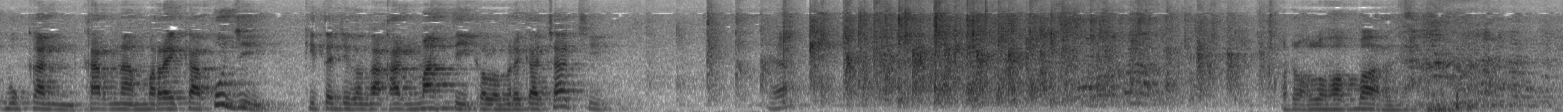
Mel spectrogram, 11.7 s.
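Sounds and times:
speech: 0:00.0 - 0:04.7, 0:05.8 - 0:06.1, 0:09.6 - 0:10.8
audience clapping: 0:04.8 - 0:09.9
laughter: 0:10.4 - 0:11.7.

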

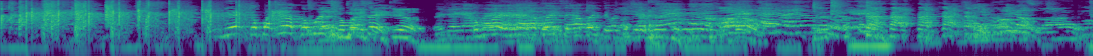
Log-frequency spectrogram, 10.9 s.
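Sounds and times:
group applauding: 0:00.0 - 0:03.2
speech: 0:02.2 - 0:10.9
laughter: 0:04.5 - 0:10.9.

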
